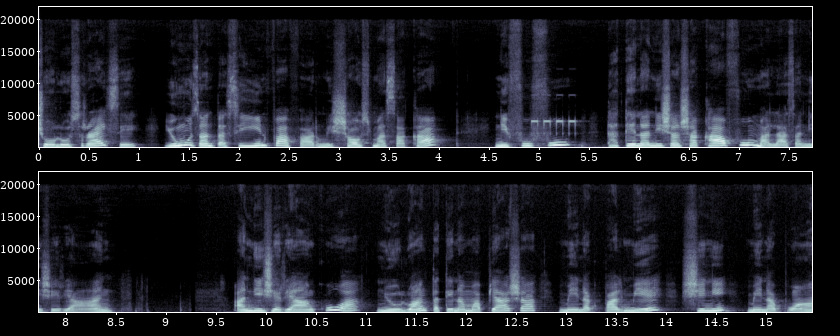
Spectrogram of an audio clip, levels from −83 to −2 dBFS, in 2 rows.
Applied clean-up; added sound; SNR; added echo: none; Alarm; 15 dB; none.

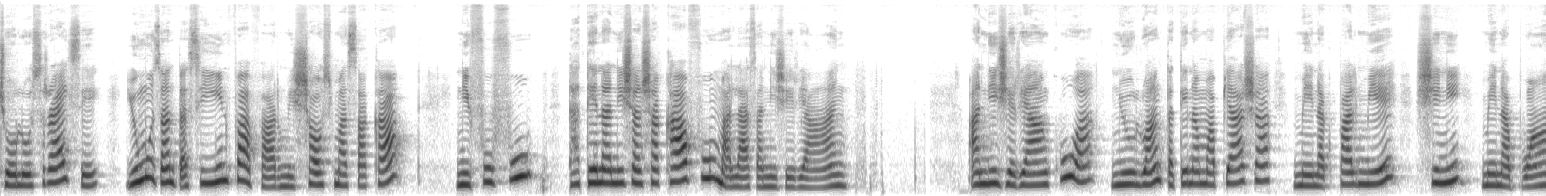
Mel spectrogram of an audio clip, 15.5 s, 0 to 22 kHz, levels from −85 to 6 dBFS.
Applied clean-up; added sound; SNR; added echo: none; none; none; none.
